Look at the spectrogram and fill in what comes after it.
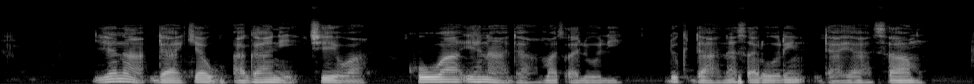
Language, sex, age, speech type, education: Hausa, male, 15-29, spontaneous, tertiary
